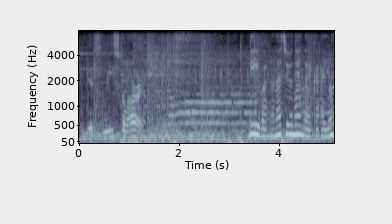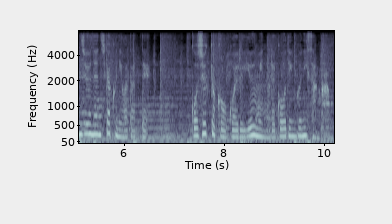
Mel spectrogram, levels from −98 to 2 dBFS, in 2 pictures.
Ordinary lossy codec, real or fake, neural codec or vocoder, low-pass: none; real; none; 7.2 kHz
